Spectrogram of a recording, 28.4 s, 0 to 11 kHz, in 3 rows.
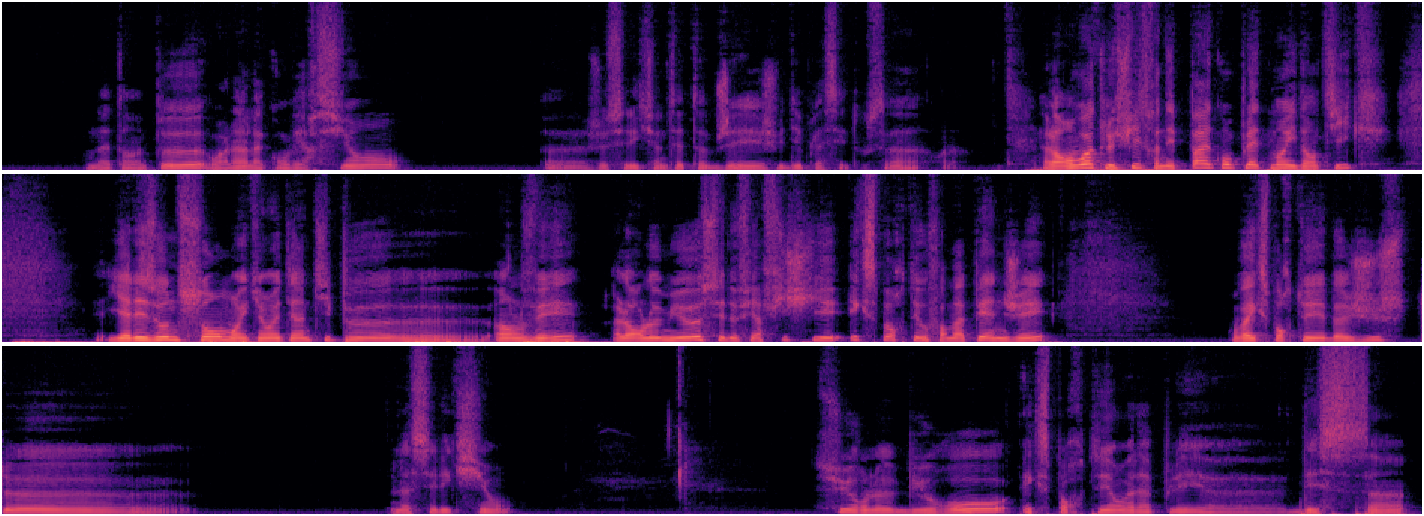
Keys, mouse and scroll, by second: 4.3 click, 5.4-6.8 drag, 7.5 alt+Tab, 8.6 alt+Tab, 9.7 alt+Tab, 11.0 alt+Tab, 13.1 alt+Tab, 14.3 click, 15.2 click, 21.5 click, 25.7 click, 27.5 click.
